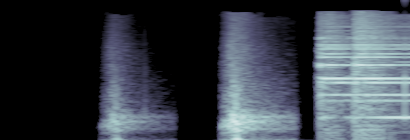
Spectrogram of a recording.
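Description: Sound effects for the end-card buttons: two short pops, about half a second and a second in, as on-screen icons pop up, then a bright bell-like ding near the end that keeps ringing.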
